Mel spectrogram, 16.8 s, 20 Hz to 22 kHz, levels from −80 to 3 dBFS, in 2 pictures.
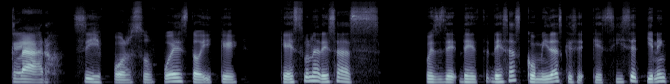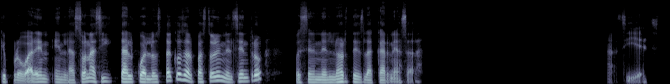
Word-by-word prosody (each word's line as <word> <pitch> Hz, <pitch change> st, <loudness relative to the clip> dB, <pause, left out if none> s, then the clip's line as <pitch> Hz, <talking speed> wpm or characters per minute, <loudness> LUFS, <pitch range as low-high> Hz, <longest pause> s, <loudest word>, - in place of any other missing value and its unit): Claro, 135 Hz, -4 st, +4 dB, 0.3 s
sí, 140 Hz, -4 st, -3 dB
por 120 Hz, -3 st, -1 dB
supuesto. 140 Hz, +4 st, 0 dB
Y -, -, -3 dB
que, 135 Hz, -1 st, -2 dB, 0.5 s
que 135 Hz, -2 st, +2 dB
es 140 Hz, +7 st, -4 dB
una 190 Hz, 0 st, +2 dB
de 145 Hz, -, +4 dB
esas 150 Hz, -3 st, -3 dB, 0.5 s
pues, 135 Hz, -2 st, -2 dB
de 135 Hz, -2 st, +1 dB
de 140 Hz, -2 st, 0 dB
de 155 Hz, -3 st, +1 dB
esas 210 Hz, +9 st, -2 dB
comidas 150 Hz, 0 st, +2 dB
que 140 Hz, -, -6 dB
se -, -, -8 dB
que 120 Hz, -2 st, -6 dB
sí 140 Hz, +4 st, -11 dB
se 180 Hz, +4 st, +1 dB
tienen 170 Hz, -1 st, -1 dB
que 145 Hz, -, -3 dB
probar -, -, +3 dB
en 145 Hz, -3 st, 0 dB
en 125 Hz, -3 st, -4 dB
la 110 Hz, +1 st, -2 dB
zona. 145 Hz, +8 st, +2 dB
Así 160 Hz, +2 st, -4 dB
tal 145 Hz, -2 st, +5 dB
cual 140 Hz, -3 st, +4 dB
los 135 Hz, 0 st, -1 dB
tacos 230 Hz, +5 st, +3 dB
al 190 Hz, -7 st, +4 dB
pastor 145 Hz, +7 st, +1 dB
en 200 Hz, -4 st, +2 dB
el 135 Hz, -2 st, -2 dB
centro, 170 Hz, -, +1 dB, 0.4 s
pues, 120 Hz, +1 st, -5 dB
en 125 Hz, -1 st, +1 dB
el 120 Hz, +1 st, +1 dB
norte 145 Hz, +1 st, +2 dB
es 125 Hz, -, -5 dB
la 115 Hz, -2 st, 0 dB
carne 115 Hz, -1 st, -2 dB
asada. -, -, -9 dB, 2.3 s
Así -, -, -16 dB
es. -, -, -21 dB
140 Hz, 175 wpm, -24 LUFS, 130-165 Hz, 2.3 s, tal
